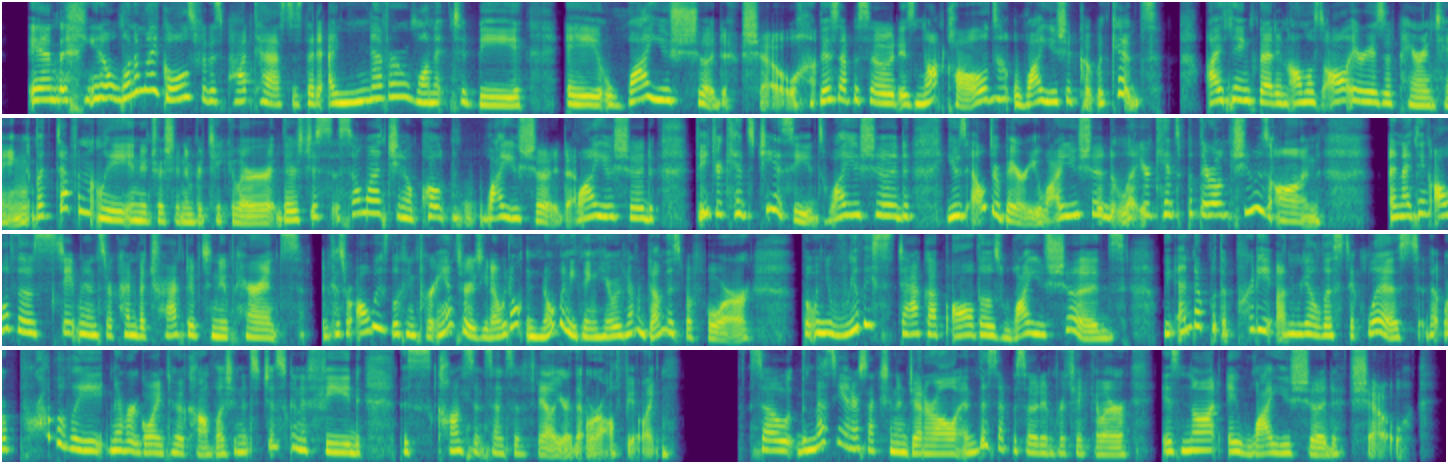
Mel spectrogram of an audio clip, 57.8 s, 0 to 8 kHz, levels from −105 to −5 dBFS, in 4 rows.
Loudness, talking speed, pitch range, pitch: -16 LUFS, 180 wpm, 185-270 Hz, 225 Hz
